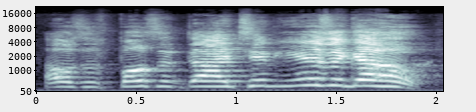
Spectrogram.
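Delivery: loud, slow mock lament; weary old man. Imitating an ailing wrestling boss on Raw, mock despairing. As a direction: groan it out loudly, wishing it were over. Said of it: "he's just like, "Ugh".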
